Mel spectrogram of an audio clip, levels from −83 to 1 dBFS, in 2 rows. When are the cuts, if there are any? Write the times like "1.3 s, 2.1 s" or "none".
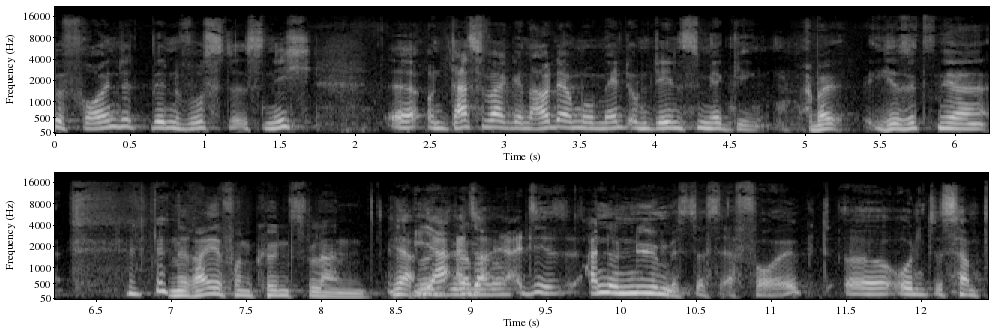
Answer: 8.6 s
